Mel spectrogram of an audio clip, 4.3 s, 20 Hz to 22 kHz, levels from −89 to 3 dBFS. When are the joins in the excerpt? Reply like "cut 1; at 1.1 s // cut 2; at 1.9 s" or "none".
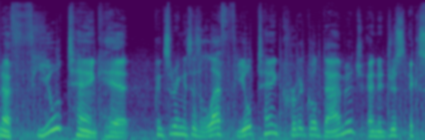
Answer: none

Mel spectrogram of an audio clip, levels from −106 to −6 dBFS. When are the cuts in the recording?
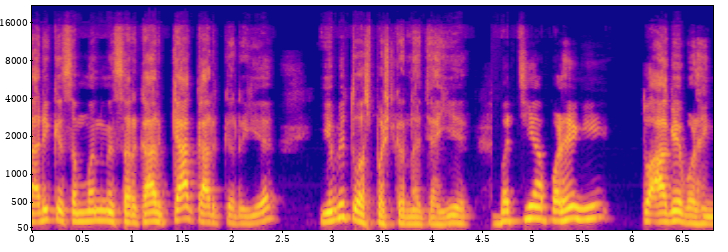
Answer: cut 1; at 4.5 s

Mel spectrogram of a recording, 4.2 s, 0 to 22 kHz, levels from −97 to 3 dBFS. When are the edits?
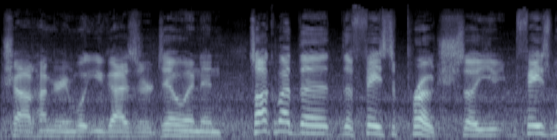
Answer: cut 1; at 1.8 s

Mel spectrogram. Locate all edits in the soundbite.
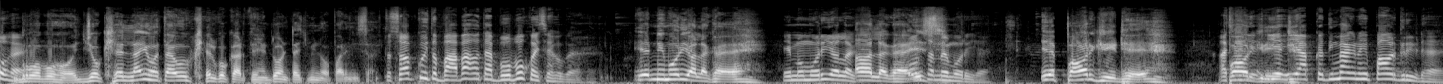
none

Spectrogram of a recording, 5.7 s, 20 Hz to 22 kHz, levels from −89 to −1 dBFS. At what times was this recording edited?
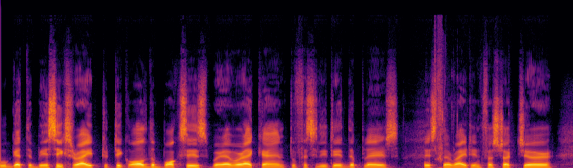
cut 1; at 4.2 s

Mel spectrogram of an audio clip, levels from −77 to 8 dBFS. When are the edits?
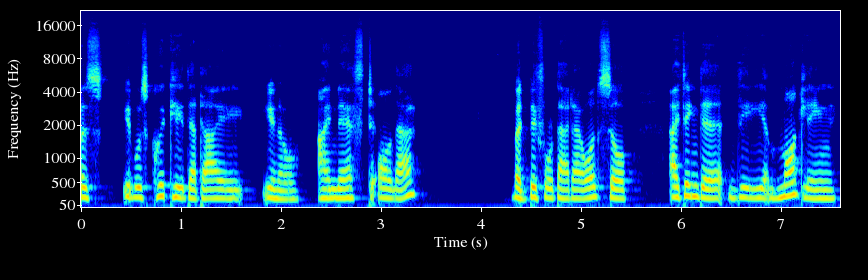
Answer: none

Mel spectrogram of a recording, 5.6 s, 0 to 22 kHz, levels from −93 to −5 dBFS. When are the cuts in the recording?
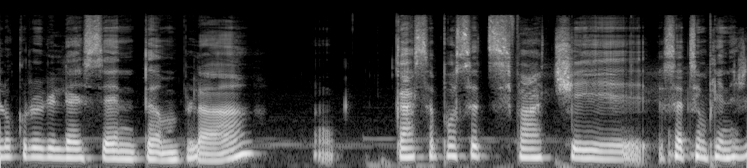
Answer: none

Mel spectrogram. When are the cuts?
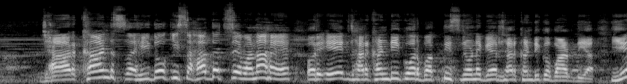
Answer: none

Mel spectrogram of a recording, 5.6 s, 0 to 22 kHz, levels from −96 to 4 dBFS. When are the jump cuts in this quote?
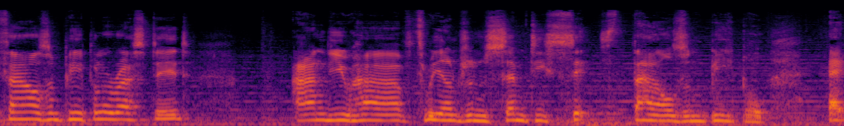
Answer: cut 1; at 2.7 s

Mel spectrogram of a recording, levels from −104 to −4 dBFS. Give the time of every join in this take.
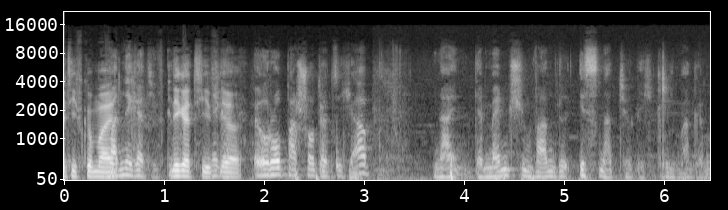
cut 1; at 3.1 s

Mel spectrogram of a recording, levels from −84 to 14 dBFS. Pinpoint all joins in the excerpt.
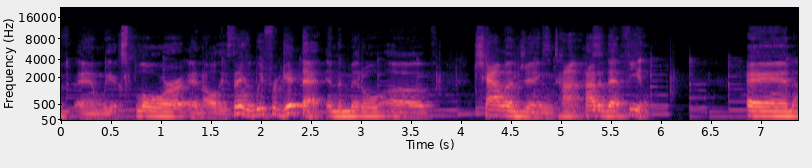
cut 1; at 5.1 s

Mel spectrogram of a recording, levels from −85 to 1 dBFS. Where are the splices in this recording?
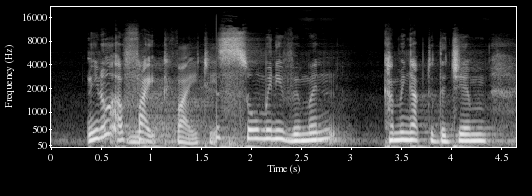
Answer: cut 1; at 1.7 s

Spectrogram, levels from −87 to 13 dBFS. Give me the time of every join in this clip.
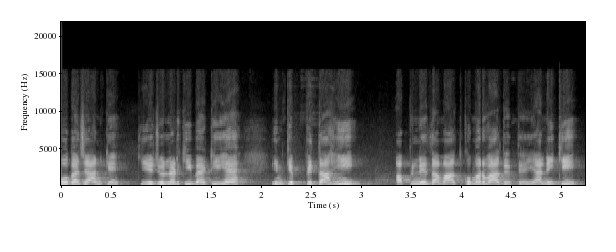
none

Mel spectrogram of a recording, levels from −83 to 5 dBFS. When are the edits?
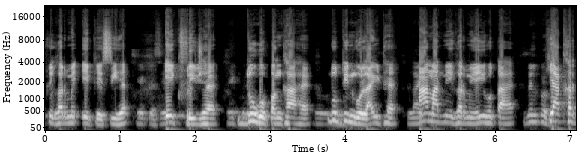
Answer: none

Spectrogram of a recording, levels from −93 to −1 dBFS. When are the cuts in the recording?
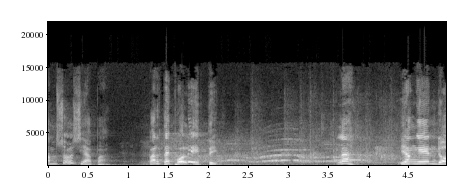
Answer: none

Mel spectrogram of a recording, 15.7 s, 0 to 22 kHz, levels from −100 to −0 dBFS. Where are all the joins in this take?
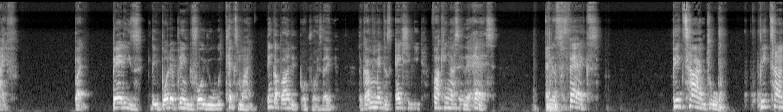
none

